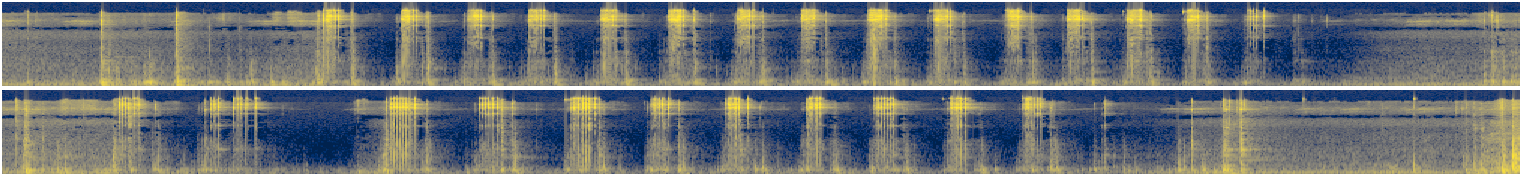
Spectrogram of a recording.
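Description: Socket-wrench ratchet clicking in two long runs of sharp, even clicks, about two a second, with a pause of handling noise in between, as a socket turns the top screw of a spring-loaded Bosch air-brake pressure regulator.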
